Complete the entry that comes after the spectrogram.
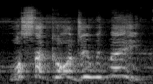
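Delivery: put-on high, loud, indignant teenage retort; teenage backchat. Jesus answering his mum like a teenager, indignant. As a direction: fire it back like a stroppy teen. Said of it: "Like any teenager".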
